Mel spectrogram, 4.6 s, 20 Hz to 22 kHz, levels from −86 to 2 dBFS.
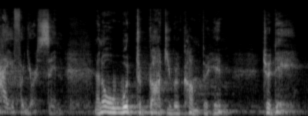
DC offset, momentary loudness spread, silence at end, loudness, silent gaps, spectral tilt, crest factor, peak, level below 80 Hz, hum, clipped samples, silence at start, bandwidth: under 0.1%; 18 LU; 0.2 s; -32 LUFS; none; -5.5 dB/octave; 22 dB; -12 dBFS; -74 dBFS; none; under 0.1%; 0 s; 16 kHz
